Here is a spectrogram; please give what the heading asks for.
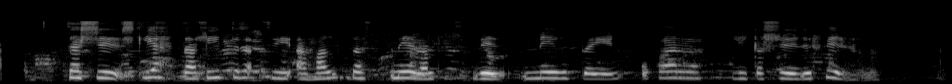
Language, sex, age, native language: Icelandic, female, 40-49, Icelandic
